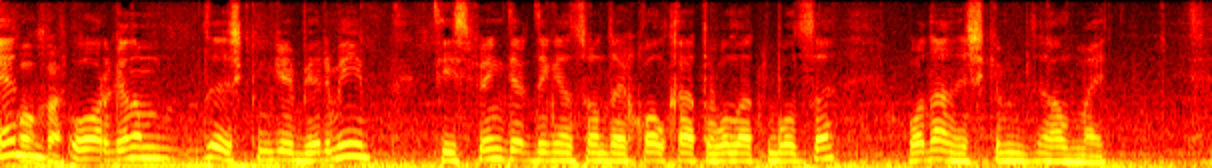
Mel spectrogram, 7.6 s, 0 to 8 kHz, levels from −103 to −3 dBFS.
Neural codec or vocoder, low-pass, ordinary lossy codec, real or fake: none; none; none; real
